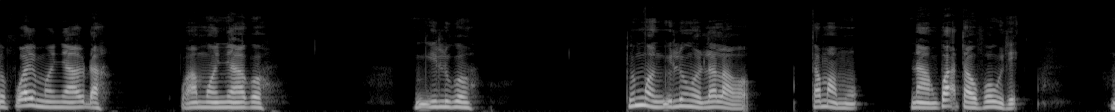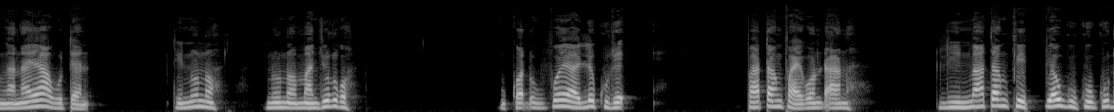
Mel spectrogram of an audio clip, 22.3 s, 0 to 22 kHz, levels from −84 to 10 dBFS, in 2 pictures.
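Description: No technical faults can be heard in this recording.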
